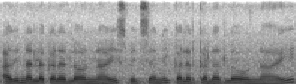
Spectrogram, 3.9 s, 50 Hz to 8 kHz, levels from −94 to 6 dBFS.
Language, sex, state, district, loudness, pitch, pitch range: Telugu, female, Telangana, Mahabubabad, -15 LUFS, 180 Hz, 170-185 Hz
